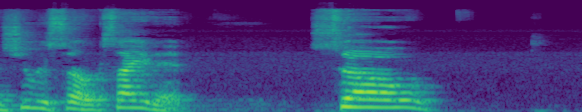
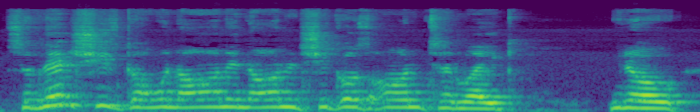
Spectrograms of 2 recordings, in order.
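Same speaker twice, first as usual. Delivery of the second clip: ordinary talk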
